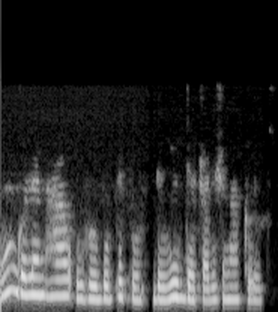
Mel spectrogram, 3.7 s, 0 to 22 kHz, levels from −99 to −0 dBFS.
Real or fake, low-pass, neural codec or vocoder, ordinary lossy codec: real; 7.2 kHz; none; none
